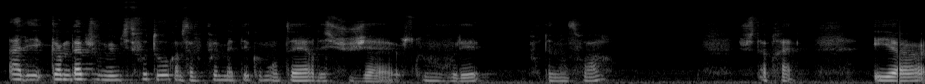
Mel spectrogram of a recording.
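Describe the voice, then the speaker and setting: A woman's voice: lowish voice, creaky, darkish tone. A woman in her thirties chatting casually to her followers in a vlog, blunt and chatty, swearing and laughing often. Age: 30s. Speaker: vlogger.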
